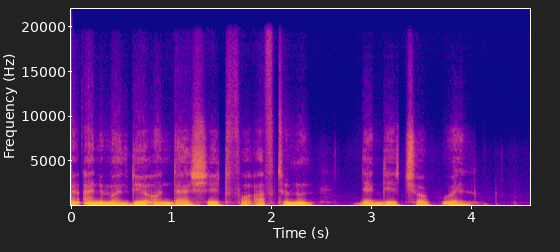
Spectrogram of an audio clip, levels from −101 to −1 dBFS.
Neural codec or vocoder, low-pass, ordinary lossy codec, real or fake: autoencoder, 48 kHz, 32 numbers a frame, DAC-VAE, trained on Japanese speech; 19.8 kHz; none; fake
